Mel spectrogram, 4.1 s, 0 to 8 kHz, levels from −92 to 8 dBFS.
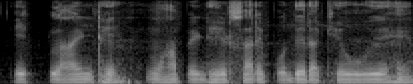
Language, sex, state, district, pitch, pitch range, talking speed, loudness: Hindi, male, Chhattisgarh, Sarguja, 90 Hz, 90-95 Hz, 160 wpm, -32 LUFS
